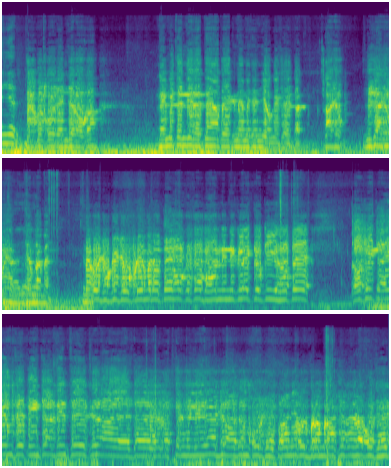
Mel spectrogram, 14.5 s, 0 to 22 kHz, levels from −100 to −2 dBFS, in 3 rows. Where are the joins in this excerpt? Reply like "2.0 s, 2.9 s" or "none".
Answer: none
